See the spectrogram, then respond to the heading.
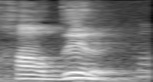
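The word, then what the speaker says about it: خضر: ये अरबी में इसकी प्रोनाउंसिएशन है खा के ऊपर जबर, द्वाद के नीचे जेर और रा के साथ हम उसे पुर कर देंगे, खदिर। हम उर्दू में इसे खिज्र कहते हैं।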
